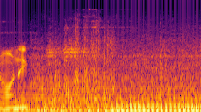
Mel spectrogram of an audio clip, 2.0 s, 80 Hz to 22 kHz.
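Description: TVS Apache RTR 160 4V motorcycle's single-cylinder engine running steadily at a low road speed, heard from the rider's position.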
